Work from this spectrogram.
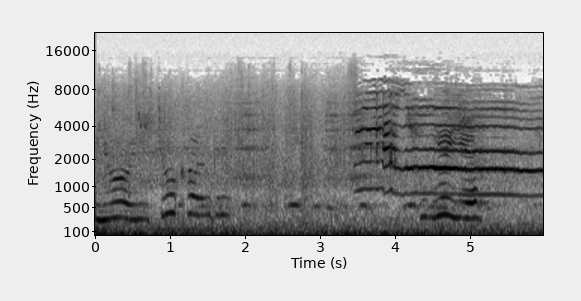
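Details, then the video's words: Mother cat and her kitten, hungry, meowing very loudly for food: several drawn-out, wavering meows, some rising then falling, followed by a long steady high note, with a man talking in Turkish and English. "Mother cat and kitten meowing loudly for food"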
